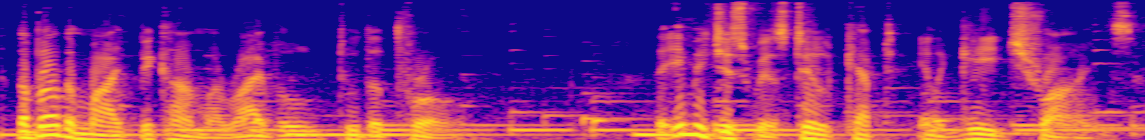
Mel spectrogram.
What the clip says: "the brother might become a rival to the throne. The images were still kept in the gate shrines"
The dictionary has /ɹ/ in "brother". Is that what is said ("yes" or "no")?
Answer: yes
